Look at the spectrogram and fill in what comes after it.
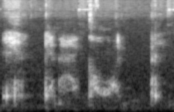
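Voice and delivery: whispered put-on dog voice. Retelling how the dog asks to come onto the bed: voicing the dog. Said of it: "He'll put one paw up, up here going".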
